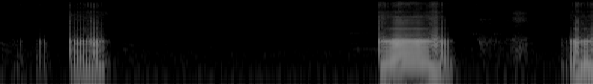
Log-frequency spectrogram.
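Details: Sleeping dog Deokgu snores with short, loud, rattling buzzy bursts separated by long silent pauses, one brief snore early and two longer ones later, with a few soft snuffles between.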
